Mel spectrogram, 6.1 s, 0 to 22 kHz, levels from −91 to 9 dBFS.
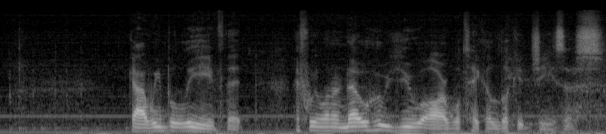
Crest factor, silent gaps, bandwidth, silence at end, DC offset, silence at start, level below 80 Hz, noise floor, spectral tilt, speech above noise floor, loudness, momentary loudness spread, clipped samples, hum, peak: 18 dB; none; 16 kHz; 0 s; under 0.1%; 0 s; -56 dBFS; -52 dBFS; -5.5 dB/octave; 22 dB; -31 LUFS; 12 LU; under 0.1%; 60 Hz at -50 dBFS; -12 dBFS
